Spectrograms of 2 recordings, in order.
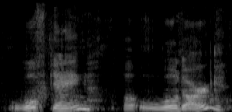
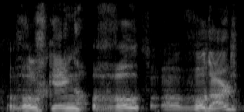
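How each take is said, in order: First: The name is said with an American accent. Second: The name is said with a German accent.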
